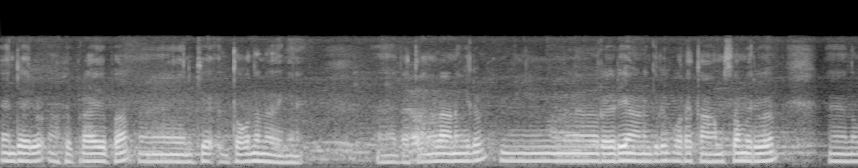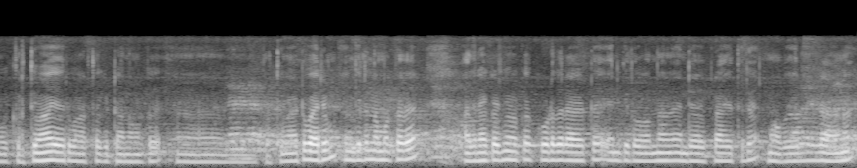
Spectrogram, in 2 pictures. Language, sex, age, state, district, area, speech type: Malayalam, male, 45-60, Kerala, Idukki, rural, spontaneous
